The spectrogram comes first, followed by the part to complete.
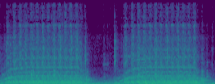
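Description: Electronic sewing machine sewing a long-stitch basting seam through cotton fabric, in two runs with a short stop about two seconds in. Each run speeds up as it starts.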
